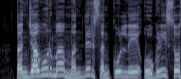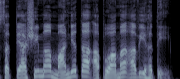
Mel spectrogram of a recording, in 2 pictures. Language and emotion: Gujarati, neutral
